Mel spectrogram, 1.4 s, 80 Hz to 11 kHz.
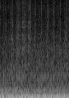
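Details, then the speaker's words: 1995 Holden Rodeo 2.6 with new distributor cap, leads and plugs; a lead had been off the distributor for years, sparking across. After moving the lead, uneven lumpy idle with a stumble every few beats, one cylinder dropping out. Misfire. "So what's happened before is the lead has been close enough to the distributor for the spark to jump and ignite the spark plug. Yeah, but that's running rough."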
